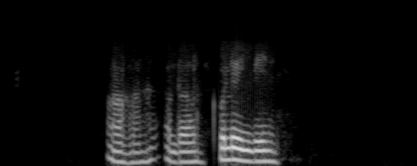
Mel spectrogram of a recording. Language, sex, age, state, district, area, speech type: Santali, male, 30-45, Jharkhand, Seraikela Kharsawan, rural, conversation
